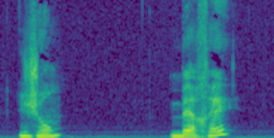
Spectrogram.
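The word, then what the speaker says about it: Jeanne Baret: Do you want me to pronounce it for you? – It's Jean Beret, I know, I think. Jean Beret. – Jean Beret? – One more time. – I think there's like a little like. – Can you get closer to the mic and one more one? – Jean Beret? – I think good. That's how you do it.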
